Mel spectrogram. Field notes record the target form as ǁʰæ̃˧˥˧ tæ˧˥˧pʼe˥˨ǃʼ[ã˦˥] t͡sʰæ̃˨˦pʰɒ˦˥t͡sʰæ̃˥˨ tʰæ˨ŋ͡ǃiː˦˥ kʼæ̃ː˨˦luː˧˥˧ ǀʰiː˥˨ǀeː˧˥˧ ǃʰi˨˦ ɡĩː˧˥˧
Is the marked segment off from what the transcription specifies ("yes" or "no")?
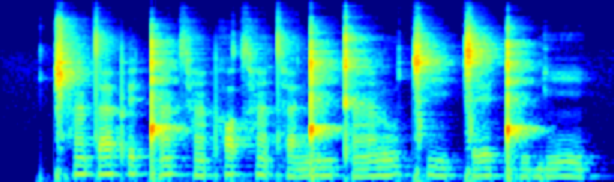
yes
